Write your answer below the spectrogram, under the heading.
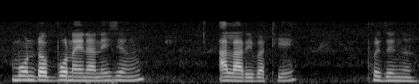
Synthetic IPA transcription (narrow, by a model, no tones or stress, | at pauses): mɔndɔp̚bɔnajnanɯzɯŋ | alaɾibatʰi | pʰɯɾzɯŋɯ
